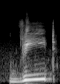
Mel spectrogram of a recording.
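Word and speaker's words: we'd: വി വുഡിന്റെ short form എന്ന് പറയുന്നത് V apostrophe D. വീറ്റ് എന്ന് പ്രൊനൗൺസ് ചെയ്യും.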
